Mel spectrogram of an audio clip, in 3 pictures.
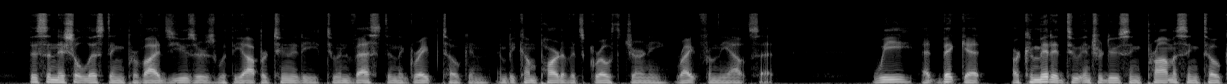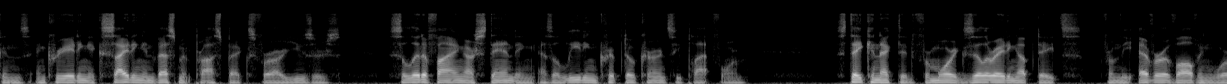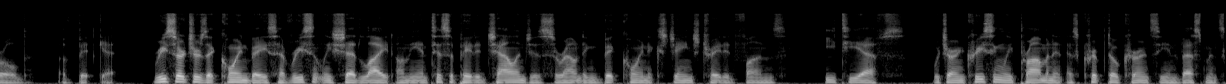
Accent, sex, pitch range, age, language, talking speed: American, male, 80-95 Hz, 30-49, English, 140 wpm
